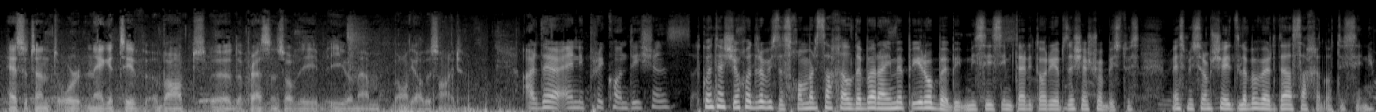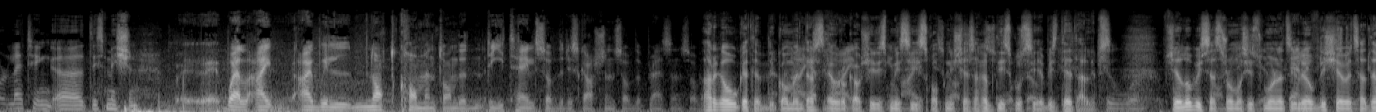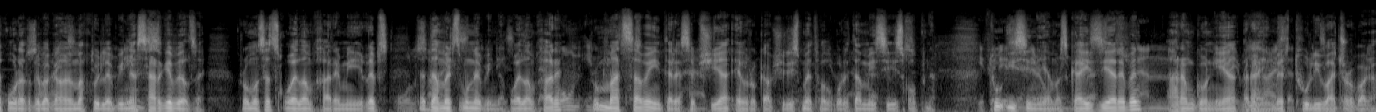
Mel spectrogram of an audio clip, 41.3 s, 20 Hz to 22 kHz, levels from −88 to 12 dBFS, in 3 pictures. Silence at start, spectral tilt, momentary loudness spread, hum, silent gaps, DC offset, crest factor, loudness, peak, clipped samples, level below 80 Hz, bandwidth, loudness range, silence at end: 0 s; -5 dB/octave; 13 LU; none; none; under 0.1%; 22 dB; -25 LUFS; -2 dBFS; under 0.1%; -38 dBFS; 14.5 kHz; 6 LU; 0 s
